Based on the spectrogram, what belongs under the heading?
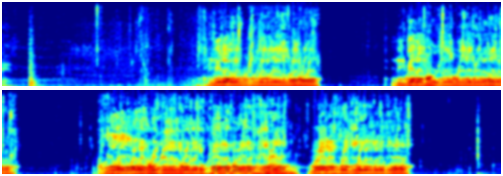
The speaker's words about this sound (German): Und dann gurgel dann danach eine Melodie für dich.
